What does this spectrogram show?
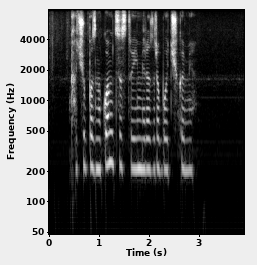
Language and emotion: Russian, neutral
